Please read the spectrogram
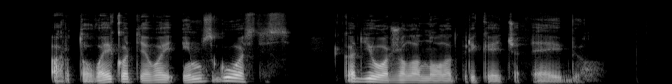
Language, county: Lithuanian, Klaipėda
